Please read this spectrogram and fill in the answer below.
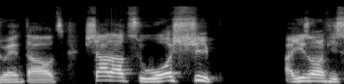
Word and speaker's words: Warsheep: want to sleep on by worship the worship is spelled w a r s h e e p can you hear it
